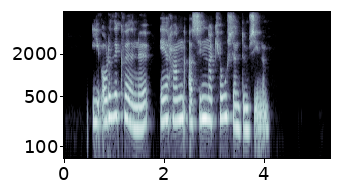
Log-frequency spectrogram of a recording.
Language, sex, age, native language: Icelandic, female, 20-29, Icelandic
